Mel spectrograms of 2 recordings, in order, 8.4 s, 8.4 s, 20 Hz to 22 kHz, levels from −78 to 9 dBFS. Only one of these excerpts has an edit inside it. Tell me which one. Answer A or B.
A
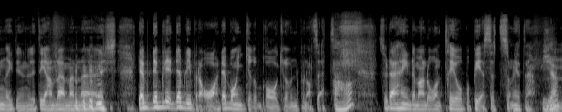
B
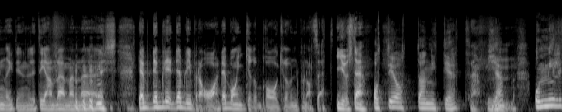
B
